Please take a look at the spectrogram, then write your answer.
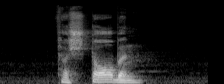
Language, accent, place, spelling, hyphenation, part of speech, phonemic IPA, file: German, Germany, Berlin, verstorben, ver‧stor‧ben, verb / adjective, /fɛʁˈʃtɔʁbn̩/, De-verstorben.ogg
- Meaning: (verb) past participle of versterben; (adjective) deceased, late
